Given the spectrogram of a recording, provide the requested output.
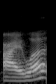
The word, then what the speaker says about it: Isla: So the name is Isla.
